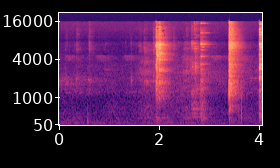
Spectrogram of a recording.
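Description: Short metallic clatter of a stainless-steel mixer-grinder jar being handled: a knock about two seconds in, a lighter one after it, and a sharper one near the end.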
